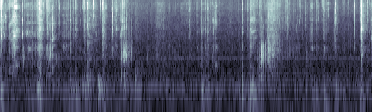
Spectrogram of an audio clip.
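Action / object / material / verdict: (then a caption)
scrape / bar of soap / soap / none. A hand-held, hand-sized solid green marbled bar of dry soap is carved with a utility knife blade, producing crunchy, crackly scraping cuts that shave off flakes. Short bright scrapes and crisp snaps come in irregular bursts over a low, soft rumble.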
